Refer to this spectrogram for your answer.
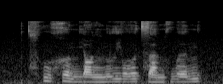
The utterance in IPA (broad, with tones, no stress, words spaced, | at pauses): t͡sʰu˥˧xɤ˥˩n̪jɑ˨˩ŋn̪u˦ ljo˧˥ʊ̯t͡sa˨˩nxwə˧˥n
